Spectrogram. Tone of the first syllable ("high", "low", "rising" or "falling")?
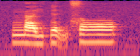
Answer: low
